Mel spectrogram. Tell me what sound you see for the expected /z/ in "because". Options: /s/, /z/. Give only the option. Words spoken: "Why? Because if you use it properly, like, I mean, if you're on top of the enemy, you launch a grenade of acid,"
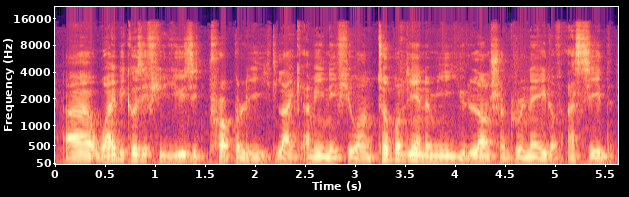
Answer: /z/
